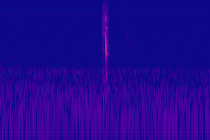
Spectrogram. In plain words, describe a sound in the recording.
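A sharp click sounds once.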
